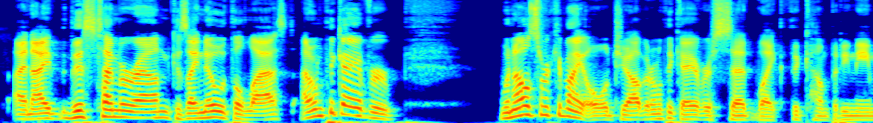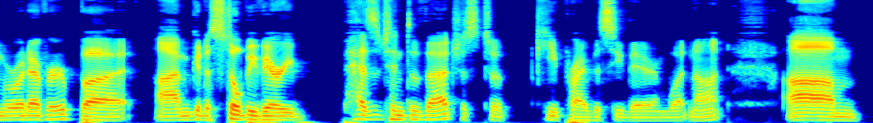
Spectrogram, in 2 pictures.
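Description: A man's voice: fairly low pitch, a bit bright, dry recording, studio quality. A man co-hosting a podcast in casual chat, rambling and often cutting his own sentences off to start again. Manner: rambling, self-interrupting. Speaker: podcast co-host.

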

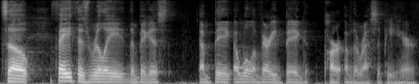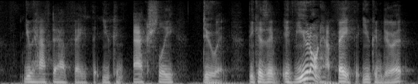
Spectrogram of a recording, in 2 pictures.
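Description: A man in his fifties hosting a podcast, talking in a relaxed, motivational way and often checking in with "right?". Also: low voice, moderate pace. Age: 50s. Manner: conversational, repeats "right?" often, restarts phrases. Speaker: podcast host. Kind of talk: casual motivational chat.

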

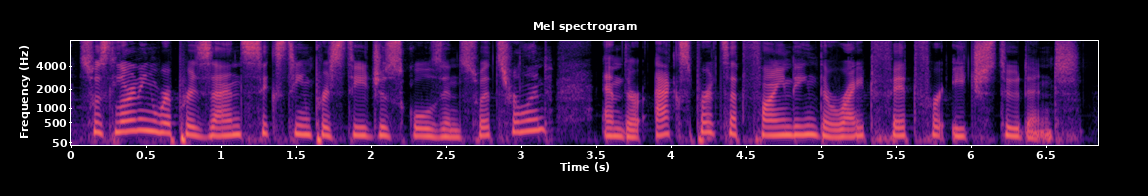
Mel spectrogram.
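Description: A woman's voice: medium pitch, lively intonation, normal speed, dry recording, clean studio sound. A woman hosting a podcast, polished and enthusiastic as she asks her guest questions. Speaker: podcast host. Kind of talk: scripted podcast interviewing.

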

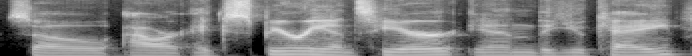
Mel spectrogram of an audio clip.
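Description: A man with a Kentucky accent, a guest on a podcast, speaking in an earnest, deliberate way with preacherly emphasis. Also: mid-range voice, fairly even intonation, a bit bright, dry recording, clean studio sound. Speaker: guest, seminary teacher and preacher. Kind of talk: measured podcast interview. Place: recorded from Wales.

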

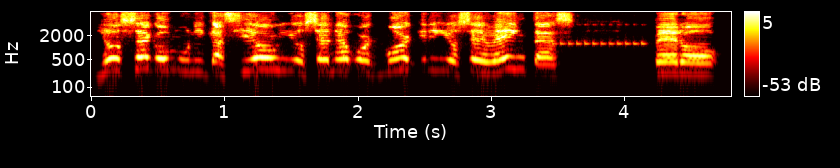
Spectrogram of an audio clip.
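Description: A man in his forties with a Cuban Spanish accent, telling his life story as an interview guest in a lively, self-deprecating way, slipping in English words. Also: extremely high pitch, unhurried, creaky, no echo. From Miami, United States. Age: 40s.

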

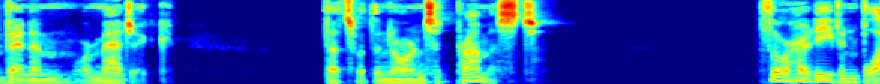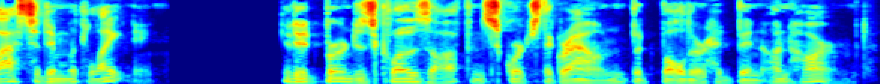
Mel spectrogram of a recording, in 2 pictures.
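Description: Male narrator for fantasy audiobook: deep, gravelly, scripted storytelling. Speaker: author and podcast narrator.

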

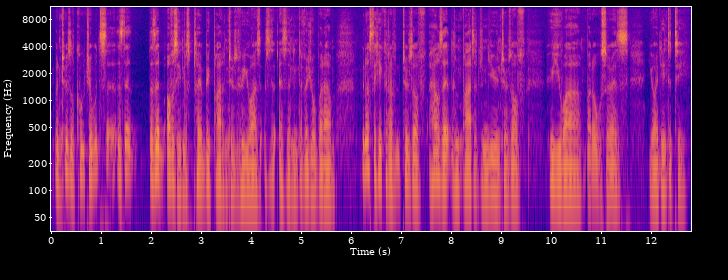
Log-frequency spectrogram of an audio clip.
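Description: A man's voice: low voice, brisk, hardly any pauses, darkish tone, slightly rough, no echo. A man hosting a podcast, asking long, meandering questions full of fillers. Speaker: podcast host. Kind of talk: casual interview.

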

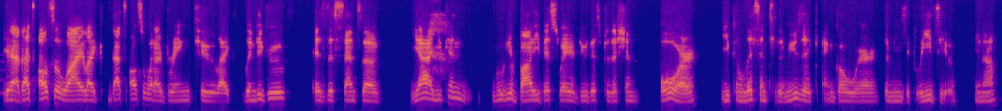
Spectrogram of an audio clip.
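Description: Low-voiced man on a tinny line. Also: unhurried, no room sound. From Cameroon and Kenya. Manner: relaxed, laughs often, encouraging. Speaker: podcast host. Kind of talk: casual interview chat. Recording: tinny, dry phone-like sound.

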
